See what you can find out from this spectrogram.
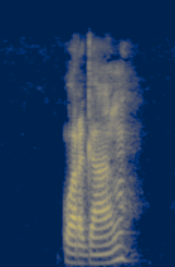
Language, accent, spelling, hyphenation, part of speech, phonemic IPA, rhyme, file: German, Austria, Organ, Or‧gan, noun, /ɔʁˈɡaːn/, -aːn, De-at-Organ.ogg
- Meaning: 1. an organ 2. an organ, a publication (newspaper, etc) of an organization 3. an organ, a body or organization with a particular purpose or duty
